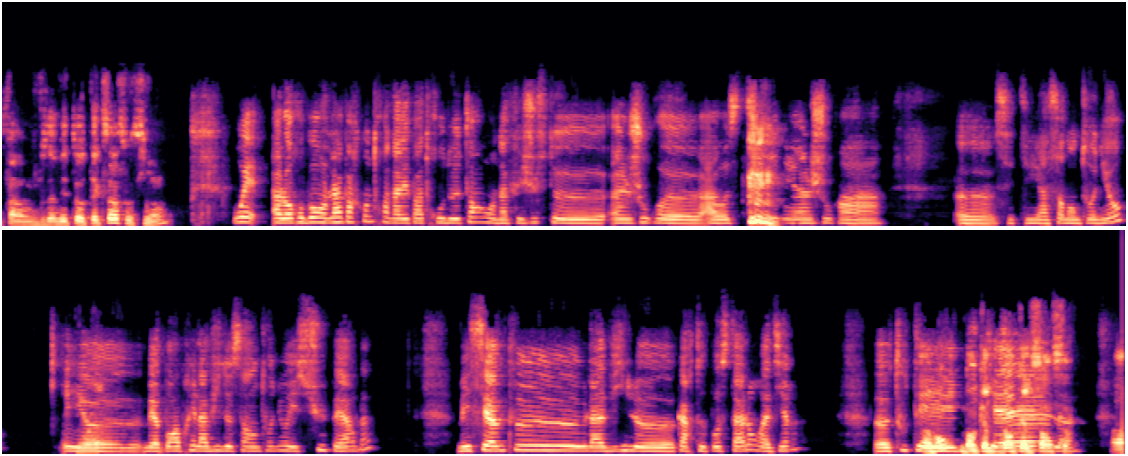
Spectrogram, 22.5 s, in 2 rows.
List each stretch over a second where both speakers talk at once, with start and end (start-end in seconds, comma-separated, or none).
20.4-21.9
